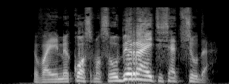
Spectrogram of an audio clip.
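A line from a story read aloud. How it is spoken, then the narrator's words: Roared. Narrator (Russian): взревел он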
